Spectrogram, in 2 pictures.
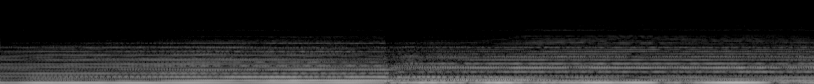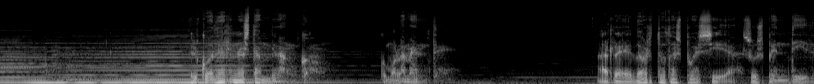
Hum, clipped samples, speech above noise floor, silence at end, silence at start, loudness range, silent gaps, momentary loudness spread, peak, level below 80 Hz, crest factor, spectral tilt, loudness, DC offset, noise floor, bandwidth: none; under 0.1%; 27 dB; 0 s; 0 s; 5 LU; none; 9 LU; -8 dBFS; -36 dBFS; 20 dB; -5.5 dB/octave; -29 LUFS; under 0.1%; -54 dBFS; 12.5 kHz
